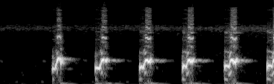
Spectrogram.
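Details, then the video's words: A white-breasted waterhen (jal murgi) calling: a series of six harsh, croaking notes with a slight upward twist, about two per second, with nothing else audible. "Jal murgi ka sound"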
